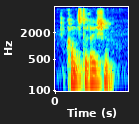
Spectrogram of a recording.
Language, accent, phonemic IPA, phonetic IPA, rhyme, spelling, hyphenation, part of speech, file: English, Southern England, /ˌkɒn.stəˈleɪ.ʃən/, [ˌkɒn.stəˈleɪ.ʃn̩], -eɪʃən, constellation, con‧stel‧la‧tion, noun, LL-Q1860 (eng)-constellation.wav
